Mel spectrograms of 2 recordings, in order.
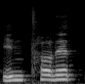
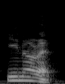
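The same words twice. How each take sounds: First: The t after the n is clearly pronounced. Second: The t after the n is silent. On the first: "이렇게 읽기도 하지만" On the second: "이렇게 돼요"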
